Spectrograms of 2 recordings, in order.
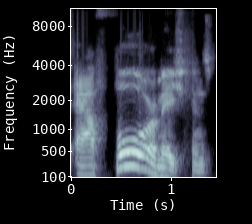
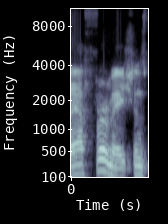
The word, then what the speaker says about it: Afformations: For most people listening to the program, it's Afformations, and it's spelled AFFOR. Mations, Afformations, not affirmations, but Afformations.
